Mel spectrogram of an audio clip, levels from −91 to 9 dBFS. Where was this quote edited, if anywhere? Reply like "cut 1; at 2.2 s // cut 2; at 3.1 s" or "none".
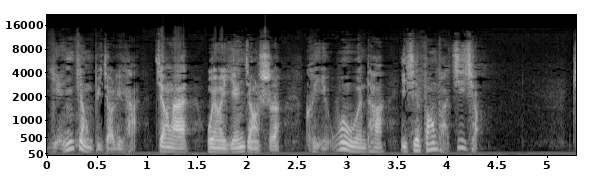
cut 1; at 1.0 s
